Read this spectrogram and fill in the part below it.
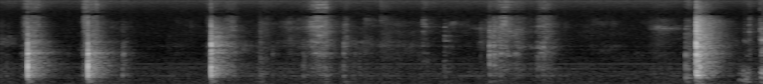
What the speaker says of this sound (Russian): И нарезаю морковь.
